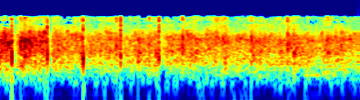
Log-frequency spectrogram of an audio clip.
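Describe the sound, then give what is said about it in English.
Audience applauding visitors at an evening church service, a steady, dense patter of many hands clapping, fairly loud and continuous throughout without any speech. “Give our visitors one more hand tonight, if you would.”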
